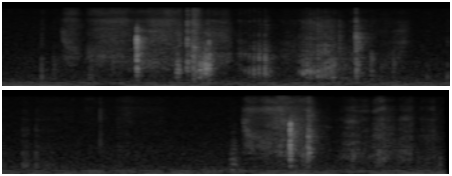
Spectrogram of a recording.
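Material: Paper.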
